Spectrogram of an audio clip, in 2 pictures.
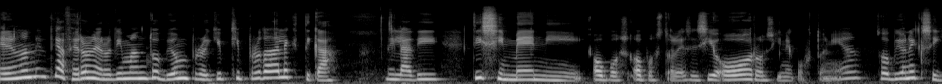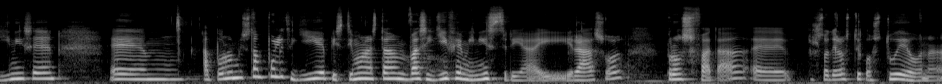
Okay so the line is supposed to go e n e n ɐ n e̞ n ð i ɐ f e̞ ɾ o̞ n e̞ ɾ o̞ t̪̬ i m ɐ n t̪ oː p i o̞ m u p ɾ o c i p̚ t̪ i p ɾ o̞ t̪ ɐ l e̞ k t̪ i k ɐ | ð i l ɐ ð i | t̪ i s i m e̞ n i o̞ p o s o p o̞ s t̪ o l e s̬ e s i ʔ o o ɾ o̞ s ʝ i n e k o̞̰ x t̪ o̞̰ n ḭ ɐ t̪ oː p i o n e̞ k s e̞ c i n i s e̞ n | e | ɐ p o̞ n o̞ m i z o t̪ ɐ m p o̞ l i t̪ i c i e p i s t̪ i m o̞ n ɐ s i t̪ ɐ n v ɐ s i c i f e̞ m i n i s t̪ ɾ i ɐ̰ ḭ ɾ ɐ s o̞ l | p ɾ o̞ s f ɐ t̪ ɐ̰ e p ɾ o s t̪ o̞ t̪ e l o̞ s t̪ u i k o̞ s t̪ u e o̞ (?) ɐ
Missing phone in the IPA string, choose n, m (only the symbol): n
